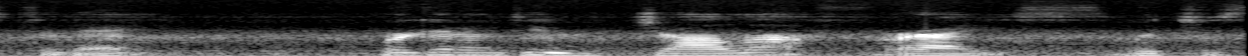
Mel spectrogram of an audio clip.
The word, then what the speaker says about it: Jollof: We're going to do Jollof rice, which is how it's pronounced, and right now I'm showing you that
